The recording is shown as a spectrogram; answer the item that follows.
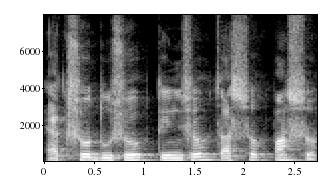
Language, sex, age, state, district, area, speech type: Bengali, male, 30-45, West Bengal, South 24 Parganas, rural, spontaneous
